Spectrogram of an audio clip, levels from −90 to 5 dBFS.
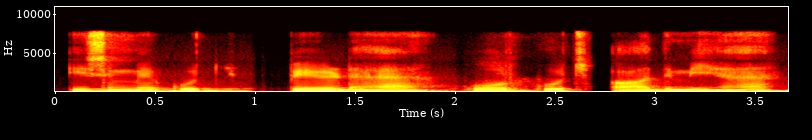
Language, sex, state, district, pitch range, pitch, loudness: Hindi, male, Uttar Pradesh, Saharanpur, 130-145 Hz, 135 Hz, -16 LUFS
